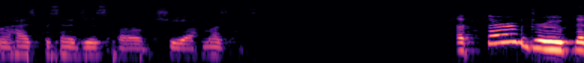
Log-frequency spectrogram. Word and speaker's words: Shia: small portion of the population of iraq the shia which is spelled s-h-i-a they once again are the ones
